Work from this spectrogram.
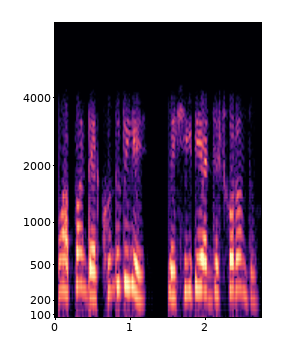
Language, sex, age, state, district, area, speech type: Odia, female, 30-45, Odisha, Balasore, rural, conversation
